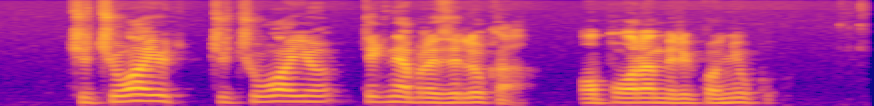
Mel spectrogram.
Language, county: Lithuanian, Kaunas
